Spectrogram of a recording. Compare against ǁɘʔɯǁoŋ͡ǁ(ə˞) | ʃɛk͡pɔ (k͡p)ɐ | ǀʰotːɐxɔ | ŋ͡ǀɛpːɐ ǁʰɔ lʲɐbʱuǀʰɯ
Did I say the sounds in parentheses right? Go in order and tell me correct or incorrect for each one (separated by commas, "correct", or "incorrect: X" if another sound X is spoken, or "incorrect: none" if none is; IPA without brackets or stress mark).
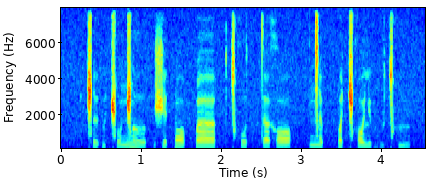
incorrect: ɤ, correct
